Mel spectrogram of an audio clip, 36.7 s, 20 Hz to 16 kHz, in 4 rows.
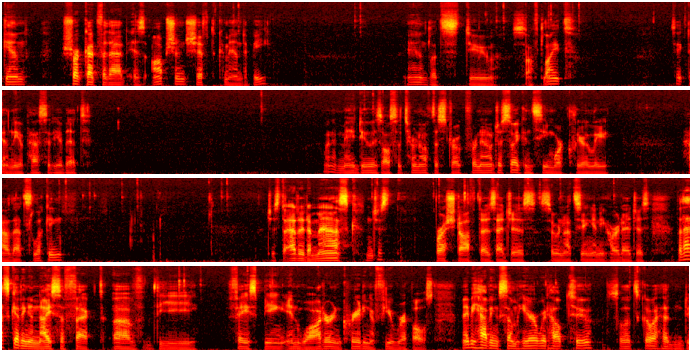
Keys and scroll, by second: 19.4 b, 24.4 space, 29.8 space, 34.7 v.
